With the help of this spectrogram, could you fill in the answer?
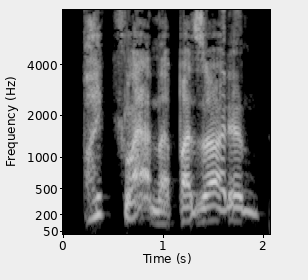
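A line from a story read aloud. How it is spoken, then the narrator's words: Sobbing. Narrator (Russian): рыдал Оябун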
